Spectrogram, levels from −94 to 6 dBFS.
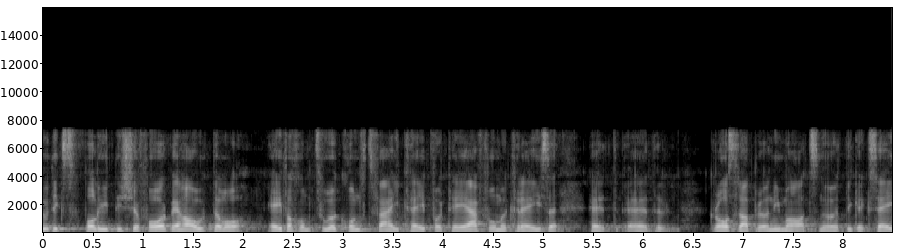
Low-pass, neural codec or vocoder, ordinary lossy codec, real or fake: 7.2 kHz; codec, 16 kHz, 4.8 kbps, FACodec; none; fake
